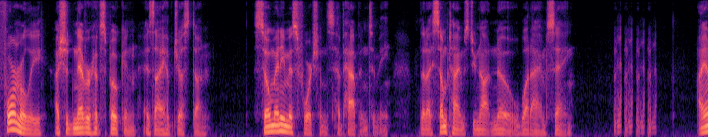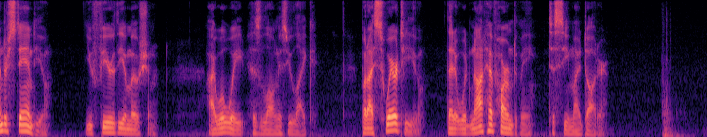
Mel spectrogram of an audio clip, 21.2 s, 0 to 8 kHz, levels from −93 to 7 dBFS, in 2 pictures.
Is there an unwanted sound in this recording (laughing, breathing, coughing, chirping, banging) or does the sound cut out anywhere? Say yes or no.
yes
